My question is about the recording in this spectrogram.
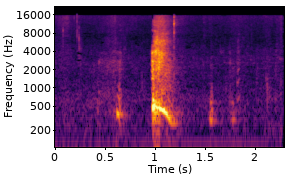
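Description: A boy sneezing once, about halfway through: a sharp burst with a short falling vocal tail. He has a snotty nose.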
